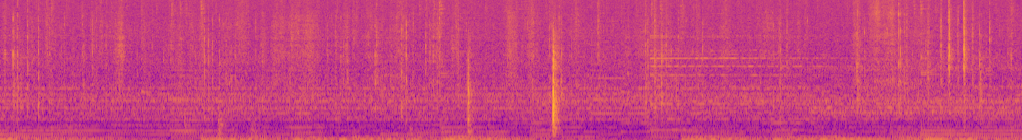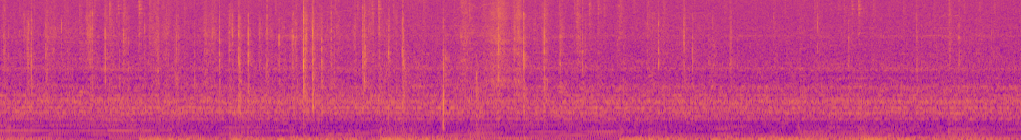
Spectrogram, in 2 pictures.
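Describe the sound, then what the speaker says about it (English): Typing on a Mac keyboard fitted with a Rearth Verco keyboard cover gives soft, muffled key clicks in steady bursts throughout, close and fairly quiet, with no talk. "it would lessen the noise if you were typing with this keyboard cover on"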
